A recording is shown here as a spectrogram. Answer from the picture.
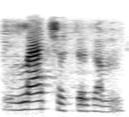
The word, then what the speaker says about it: lachesism: Lachesism. – Use in a sentence, please. – I'll spell it first. L-A-C-H-E-S-I-S-M.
